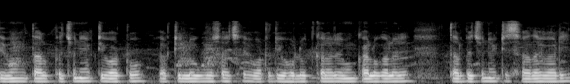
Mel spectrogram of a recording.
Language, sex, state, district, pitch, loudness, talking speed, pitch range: Bengali, male, West Bengal, Jalpaiguri, 140 Hz, -14 LUFS, 220 wpm, 135-145 Hz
